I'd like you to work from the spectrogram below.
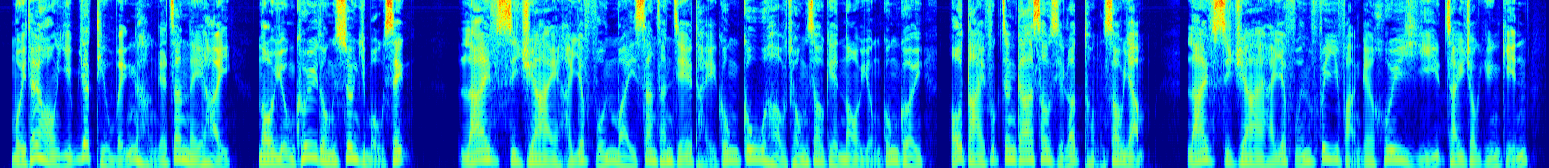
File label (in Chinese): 粤语; 鲸读全球; 加拿大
